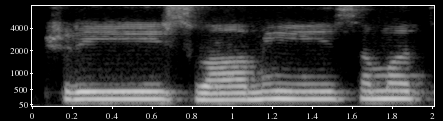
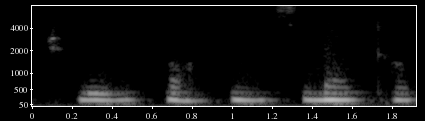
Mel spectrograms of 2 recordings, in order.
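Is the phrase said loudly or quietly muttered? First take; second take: loudly; quietly muttered. First: It is said loudly and clearly. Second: It is muttered in a low, soft voice. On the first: Everyone around can hear the chant. "अगदी स्पष्ट उच्चार करून ... असं मोठ्याने म्हणते आहे" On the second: Only the chanter can hear the chant. "पुटपुटल्यासारखं केलं ना, मी हळू केला माझा आवाज"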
